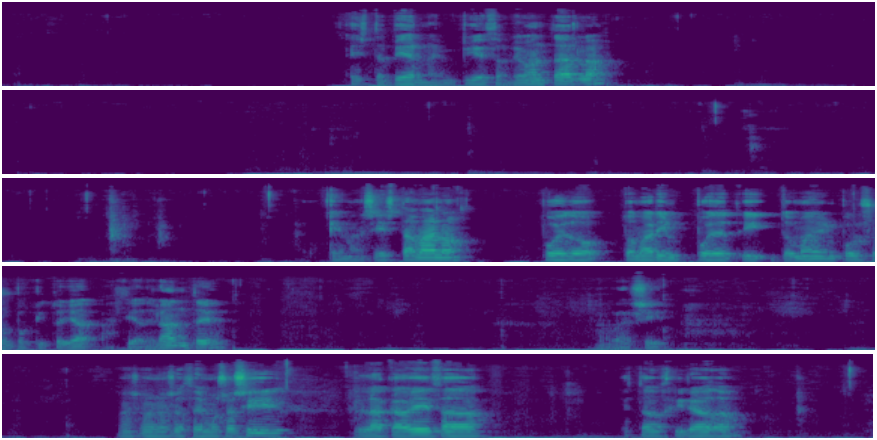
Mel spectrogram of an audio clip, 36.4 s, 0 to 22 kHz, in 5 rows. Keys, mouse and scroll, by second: 0.5-3.3 right drag, 3.7 r, 4.7 click, 5.3 right click, 5.7 r, 7.1 click, 9.5 r, 10.5 right click, 10.8 r, 11.9 click, 12.9-14.4 shift+middle drag, 14.4 right click, 14.9-15.9 ctrl+shift+middle drag, 15.9-16.4 right drag, 16.4-16.9 shift+middle drag, 16.9-19.6 right drag, 19.6 g, 21.3 click, 22.4 g, 23.4 click, 24.1 right click, 24.6 g, 25.7 click, 26.3 g, 27.0 click, 28.1 right click, 28.5 g, 29.3 click, 30.3-32.0 shift+middle drag, 32.0 right click, 33.3 r, 34.7 click, 35.1-36.3 shift+middle drag.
